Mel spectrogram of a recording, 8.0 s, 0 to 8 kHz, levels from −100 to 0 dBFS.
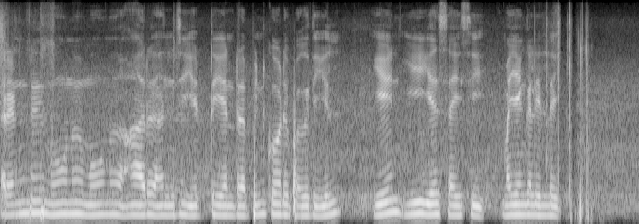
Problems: none marked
